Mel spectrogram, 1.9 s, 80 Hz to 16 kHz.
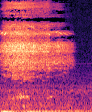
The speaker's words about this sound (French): Et aujourd'hui, nous allons inspirer sur 3 temps et expirer sur 5 temps. On inspire 3 temps.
